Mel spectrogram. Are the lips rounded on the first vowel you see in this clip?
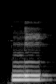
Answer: no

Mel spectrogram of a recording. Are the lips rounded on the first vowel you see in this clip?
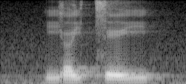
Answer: no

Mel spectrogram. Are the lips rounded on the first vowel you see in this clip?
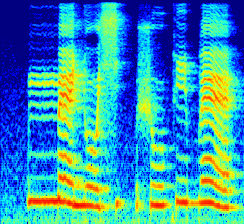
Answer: no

